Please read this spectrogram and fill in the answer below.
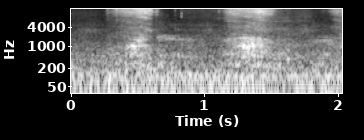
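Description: Scratching strokes through a Highland bull's coarse, shaggy coat: soft rasping rubs repeating a little under a second apart.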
